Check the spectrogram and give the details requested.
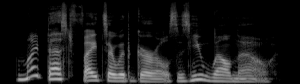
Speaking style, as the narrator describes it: Red chuckled

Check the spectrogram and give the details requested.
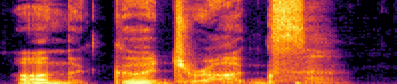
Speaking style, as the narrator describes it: he rasped

